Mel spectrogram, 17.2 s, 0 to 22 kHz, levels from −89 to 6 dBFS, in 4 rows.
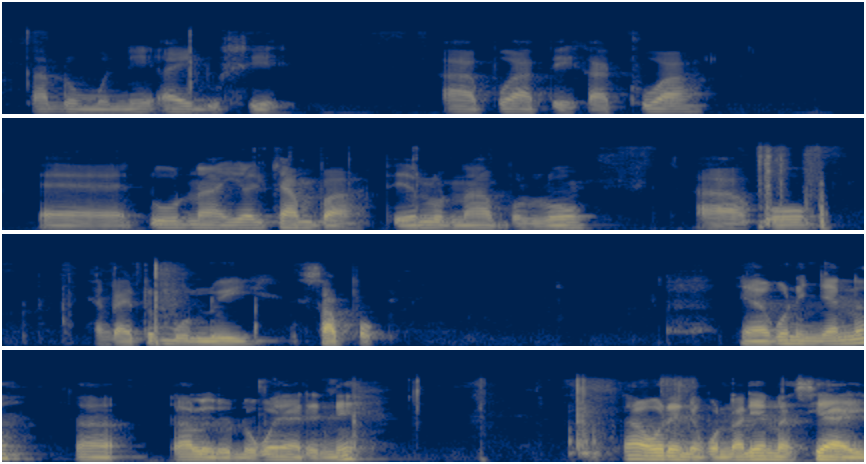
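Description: From 4.5 to 8.45 s, 12.31 to 14.75 s, and 16.03 s to the end, automatic gain rising lifts the speech by about 7 dB, then about 4 dB, then again. Each rise takes seconds, and the background swells with the voice, unlike a sudden gain jump.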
